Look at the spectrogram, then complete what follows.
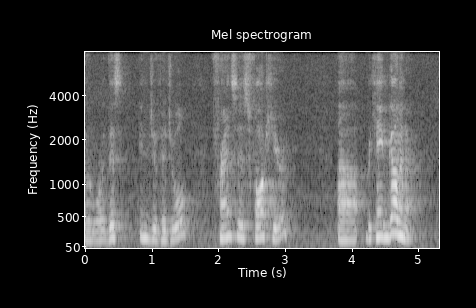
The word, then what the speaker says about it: Fauquier: war, this individual, Francis Fauquier, became governor. Many people wonder why it isn't Fauquier, pronounced like the French. It's because he's English.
